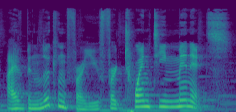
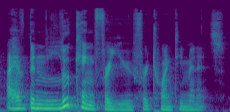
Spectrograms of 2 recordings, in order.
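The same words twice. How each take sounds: First: The stress is on twenty minutes. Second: The stress is on the word looking. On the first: The length of time matters most. "You could also stress twenty minutes" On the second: The action itself matters most. "To stress looking"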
